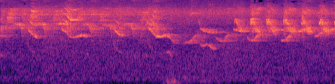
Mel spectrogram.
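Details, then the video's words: Taiwan hwamei singing a rich, fast run of high whistled phrases with sliding, slurred notes poured out without pause, over a faint background hiss. "Burung Hwamei Taiwan"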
